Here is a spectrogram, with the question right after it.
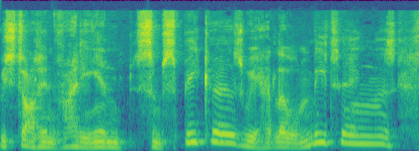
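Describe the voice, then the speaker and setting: Fairly quick, somewhat breathy speech in a dark, mellow tone, with very wide pitch swings. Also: man. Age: 70s. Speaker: author and end-of-life educator. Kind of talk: online info session presentation. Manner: halting, many repetitions and false starts.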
